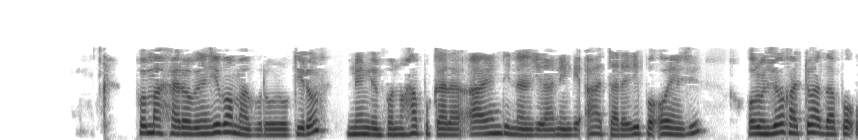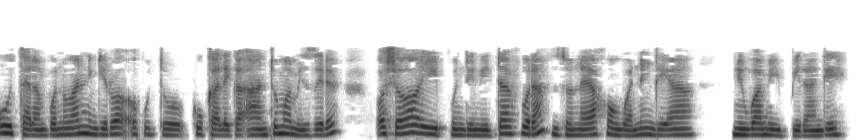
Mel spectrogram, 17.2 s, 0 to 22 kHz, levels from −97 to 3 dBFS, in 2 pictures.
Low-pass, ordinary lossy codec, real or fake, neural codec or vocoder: 5.4 kHz; MP3, 24 kbps; fake; codec, 16 kHz, 2 kbps, X-Codec, HuBERT features, trained on LibriSpeech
